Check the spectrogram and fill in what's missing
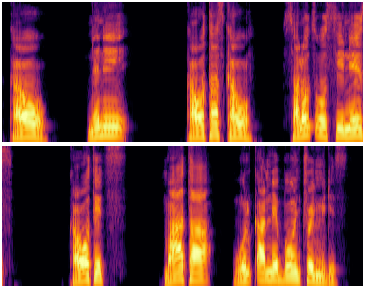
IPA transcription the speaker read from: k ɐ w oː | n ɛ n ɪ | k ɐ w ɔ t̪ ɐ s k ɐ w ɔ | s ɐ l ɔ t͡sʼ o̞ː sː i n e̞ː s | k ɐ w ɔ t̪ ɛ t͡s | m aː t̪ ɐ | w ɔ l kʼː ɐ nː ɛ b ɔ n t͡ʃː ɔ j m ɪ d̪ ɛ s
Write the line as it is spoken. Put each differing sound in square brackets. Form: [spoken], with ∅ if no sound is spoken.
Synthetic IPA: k ɐ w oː | n ɛ n ɪ | k ɐ w ɔ t̪ ɐ s k ɐ w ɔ | s ɐ l ɔ t͡sʼ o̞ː sː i n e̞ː s | k ɐ w ɔ t̪ ɛ t͡s | m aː t̪ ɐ | w ɔ l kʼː ɐ nː ɛ b ɔ n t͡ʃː ɔ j m ɪ d̪ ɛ s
